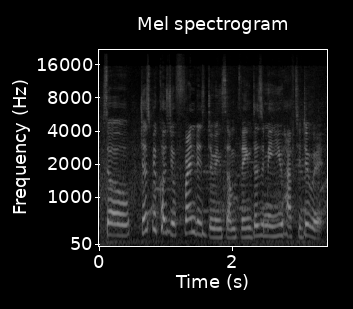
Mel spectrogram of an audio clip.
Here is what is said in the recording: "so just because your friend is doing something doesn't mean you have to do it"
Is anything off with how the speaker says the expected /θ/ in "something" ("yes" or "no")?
no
